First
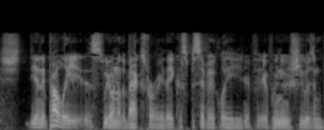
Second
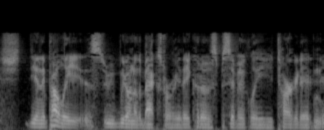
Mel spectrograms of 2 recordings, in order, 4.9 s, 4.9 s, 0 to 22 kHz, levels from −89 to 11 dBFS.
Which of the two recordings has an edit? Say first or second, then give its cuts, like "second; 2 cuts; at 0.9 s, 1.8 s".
first; 3 cuts; at 1.5 s, 2.7 s, 3.7 s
